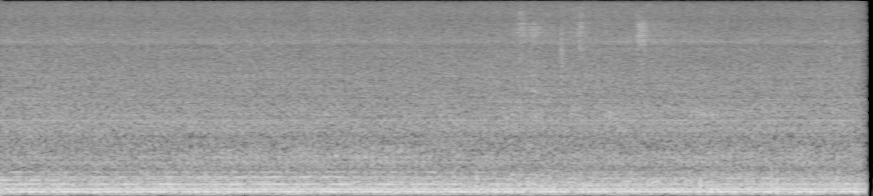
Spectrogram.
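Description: A tour boat's engine running steadily, a deep hum of steady low tones, with the rush of water along the hull. It cuts off abruptly at the very end.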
